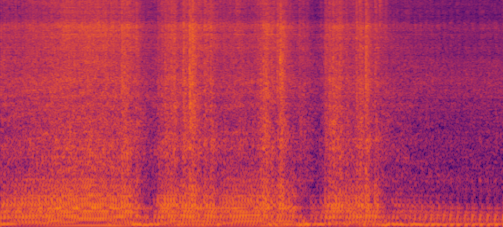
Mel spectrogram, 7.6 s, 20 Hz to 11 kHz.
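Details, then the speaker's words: Kawasaki KLR650 single-cylinder after carb cleaning and parts install, choke off: steady thumping with rough pops on revving, backfiring out the exhaust; owner thinks it is starving for fuel when revved. "I think uh it's starving a little bit for fuel when you rev it but uh sounds pretty good you can hear right [Music] here yeah so it's backfiring a little bit out of that there"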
